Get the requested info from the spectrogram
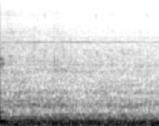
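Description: Steady low rumble of a car idling while stopped, heard from inside the cabin.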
